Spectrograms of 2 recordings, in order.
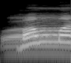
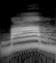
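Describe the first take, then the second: First: The vowel is cut short. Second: The vowel is drawn out long. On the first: The speaker calls it wrong. "ಬಮ್ ಅಂದ್ರ ನೀವು ಬೆಳಸಕ್ ಆಗುದಿಲ್ಲ" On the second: The speaker calls it right. "ದೀರ್ಘವಾಗಿ ಅನ್ನೋದು"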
